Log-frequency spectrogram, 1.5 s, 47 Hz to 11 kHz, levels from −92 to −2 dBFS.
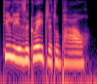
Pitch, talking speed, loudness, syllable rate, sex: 220 Hz, 245 wpm, -17 LUFS, 6.2 syllables/s, female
